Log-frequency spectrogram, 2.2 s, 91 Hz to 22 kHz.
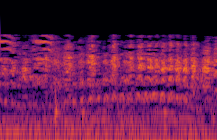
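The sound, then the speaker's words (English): A dense chorus of ducks and geese quacking and honking together in a farmyard just outside Kimberley, continuous and busy with overlapping calls, loud, no voices talking. “These are welcoming sounds of birds as you enter the yard of 8 Mile Farm just outside Kimberley.”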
